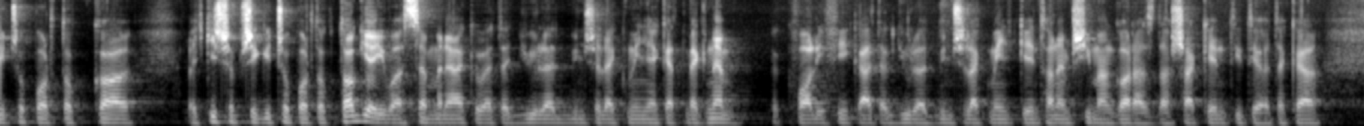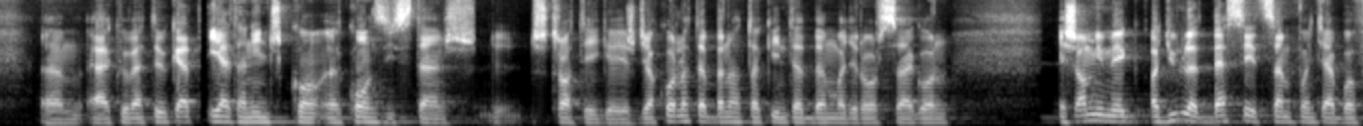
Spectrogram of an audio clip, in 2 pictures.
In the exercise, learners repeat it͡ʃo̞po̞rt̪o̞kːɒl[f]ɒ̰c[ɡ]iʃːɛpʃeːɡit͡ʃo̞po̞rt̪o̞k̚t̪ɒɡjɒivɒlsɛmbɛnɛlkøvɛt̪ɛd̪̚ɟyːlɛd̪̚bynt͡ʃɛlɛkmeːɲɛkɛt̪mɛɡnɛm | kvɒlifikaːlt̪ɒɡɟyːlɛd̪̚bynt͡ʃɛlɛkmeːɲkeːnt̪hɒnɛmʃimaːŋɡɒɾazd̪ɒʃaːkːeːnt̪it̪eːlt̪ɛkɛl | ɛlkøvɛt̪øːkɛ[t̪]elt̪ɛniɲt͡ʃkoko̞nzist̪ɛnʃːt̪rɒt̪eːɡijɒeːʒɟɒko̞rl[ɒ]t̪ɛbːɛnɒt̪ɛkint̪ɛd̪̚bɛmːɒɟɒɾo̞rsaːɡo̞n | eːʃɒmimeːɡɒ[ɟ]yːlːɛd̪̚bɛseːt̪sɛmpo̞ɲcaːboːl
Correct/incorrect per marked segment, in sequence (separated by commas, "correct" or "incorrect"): incorrect, incorrect, correct, correct, correct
